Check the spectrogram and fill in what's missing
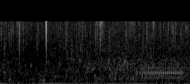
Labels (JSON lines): {"label": "biophony, croak", "recorder": "SoundTrap 500"}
